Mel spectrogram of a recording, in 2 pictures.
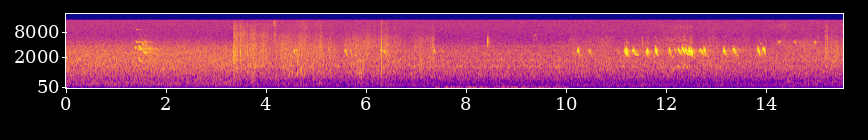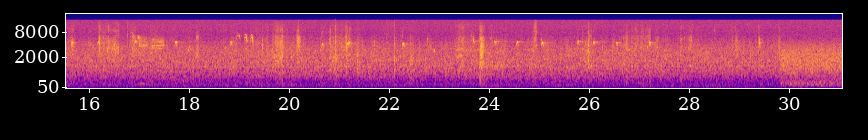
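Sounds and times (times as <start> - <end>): steady outdoor hiss: 0.0 - 31.0.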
